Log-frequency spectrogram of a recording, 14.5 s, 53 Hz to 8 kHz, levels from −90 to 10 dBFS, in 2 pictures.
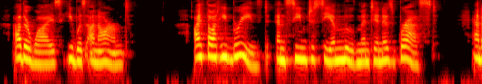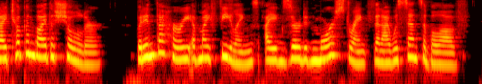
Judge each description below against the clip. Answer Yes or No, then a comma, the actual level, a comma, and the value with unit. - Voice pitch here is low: No, high, 225 Hz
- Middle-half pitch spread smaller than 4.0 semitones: No, average, 4.6 semitones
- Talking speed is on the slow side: No, average, 165 wpm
